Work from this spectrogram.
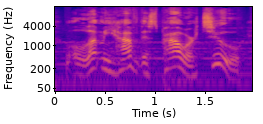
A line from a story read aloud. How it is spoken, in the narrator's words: he exclaimed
